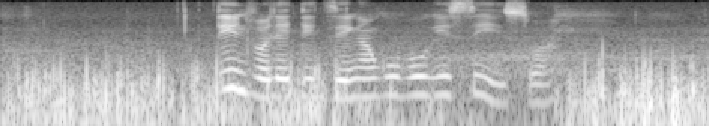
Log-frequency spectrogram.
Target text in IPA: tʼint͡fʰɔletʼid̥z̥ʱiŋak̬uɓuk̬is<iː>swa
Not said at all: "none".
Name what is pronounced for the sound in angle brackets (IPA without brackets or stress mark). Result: iː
